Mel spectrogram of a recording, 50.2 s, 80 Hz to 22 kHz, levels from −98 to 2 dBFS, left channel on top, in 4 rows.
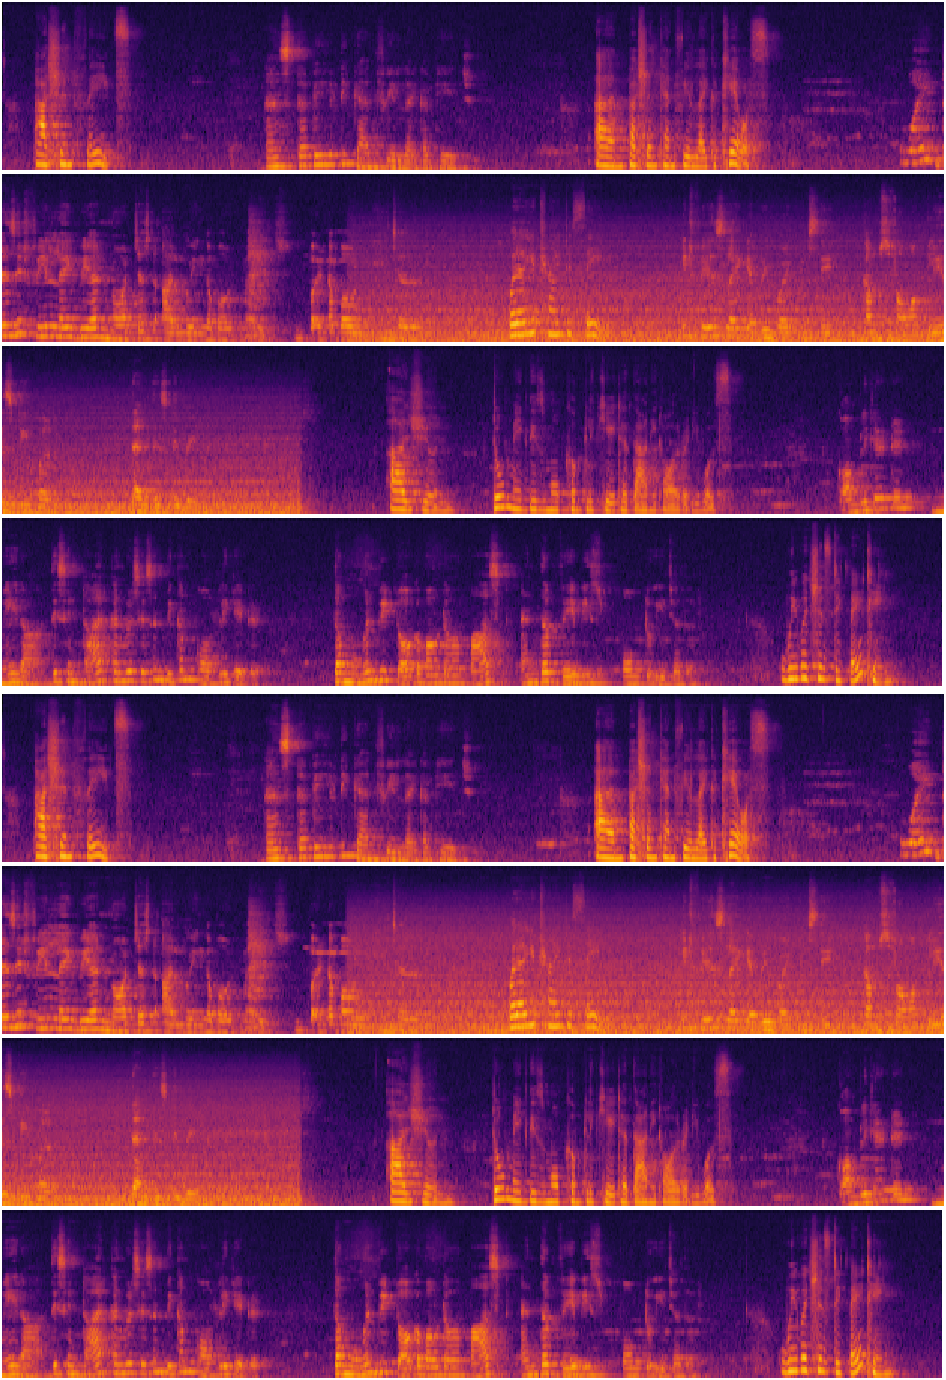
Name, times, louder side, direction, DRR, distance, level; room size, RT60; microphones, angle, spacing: voice 1, 0.4-1.7 7.9-10.2 19.3-20.7 30.2-31.1 31.7-34.8 48.1-49.6, right 2 dB, 50° right, 1.2 m, -22 dB
voice 2, 3.5-6.4 7.1-7.4 10.8-11.2 12.0-18.3 21.6-23.8 24.0-26.2 26.9-27.8 35.4-35.6 36.3-41.1 42.1-47.0, right 1 dB, 25° right, 2.2 m, -28 dB
sound 1, 17.1-29.1, right 2 dB, 90° right, 1.7 m, -27 dB
25.5 x 25.5 x 7.5 m
head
